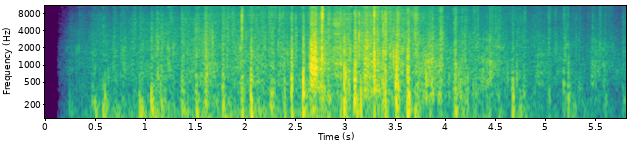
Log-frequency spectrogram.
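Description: horse hooves clip-clopping

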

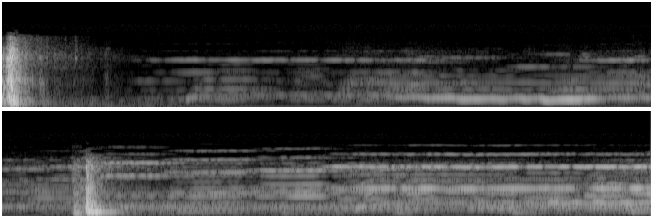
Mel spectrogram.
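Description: door opening

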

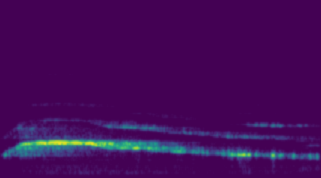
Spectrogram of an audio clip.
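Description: wolf howling

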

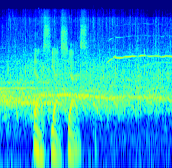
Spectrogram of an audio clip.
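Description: cheering applause sound effect

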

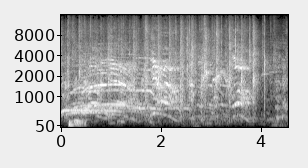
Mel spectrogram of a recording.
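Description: audience cheering and clapping

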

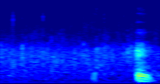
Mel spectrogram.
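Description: audience clapping

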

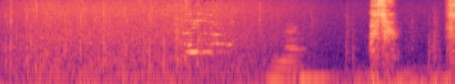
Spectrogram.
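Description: rain falling

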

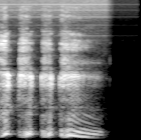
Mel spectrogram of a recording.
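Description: cough

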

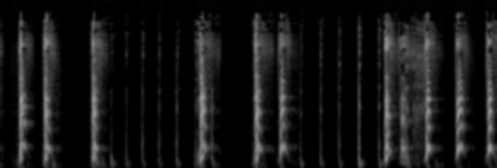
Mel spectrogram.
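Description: dog barking

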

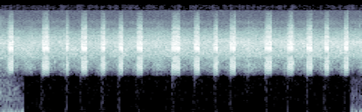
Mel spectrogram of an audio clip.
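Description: cicadas buzzing

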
